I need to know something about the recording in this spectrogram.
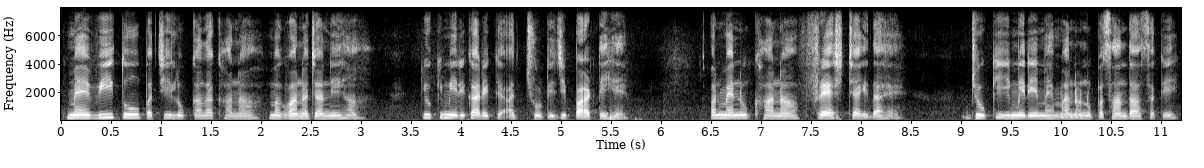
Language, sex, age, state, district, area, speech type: Punjabi, female, 45-60, Punjab, Bathinda, urban, spontaneous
